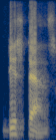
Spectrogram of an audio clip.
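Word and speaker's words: distans: uh this particular sorry you can pronounce it as a distance okay this tense d-i-s-t-a-n-s okay a distance so symbol distance is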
